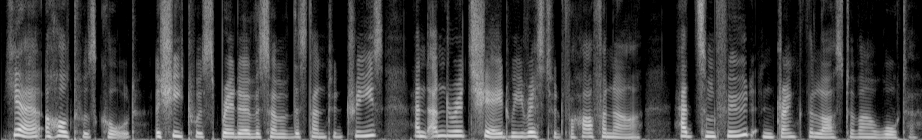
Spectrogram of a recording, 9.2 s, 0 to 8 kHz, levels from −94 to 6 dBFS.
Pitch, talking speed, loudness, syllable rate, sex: 215 Hz, 230 wpm, -20 LUFS, 5.2 syllables/s, female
